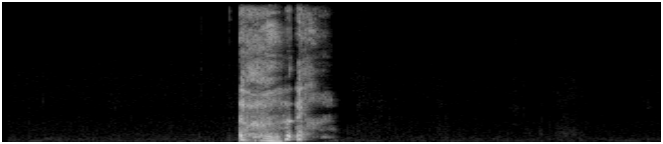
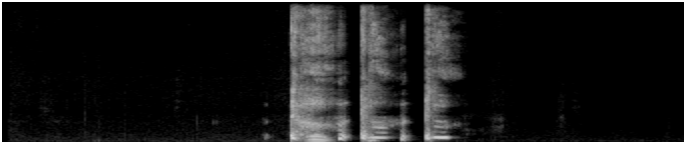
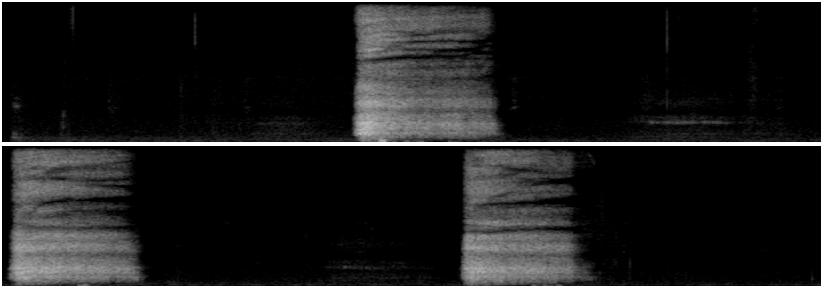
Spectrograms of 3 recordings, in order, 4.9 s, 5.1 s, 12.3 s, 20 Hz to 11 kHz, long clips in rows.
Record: {
  "cough_length": "4.9 s",
  "cough_amplitude": 29221,
  "cough_signal_mean_std_ratio": 0.24,
  "three_cough_length": "5.1 s",
  "three_cough_amplitude": 32569,
  "three_cough_signal_mean_std_ratio": 0.31,
  "exhalation_length": "12.3 s",
  "exhalation_amplitude": 27582,
  "exhalation_signal_mean_std_ratio": 0.31,
  "survey_phase": "beta (2021-08-13 to 2022-03-07)",
  "age": "18-44",
  "gender": "Female",
  "wearing_mask": "No",
  "symptom_cough_any": true,
  "smoker_status": "Never smoked",
  "respiratory_condition_asthma": false,
  "respiratory_condition_other": false,
  "recruitment_source": "REACT",
  "submission_delay": "13 days",
  "covid_test_result": "Negative",
  "covid_test_method": "RT-qPCR",
  "influenza_a_test_result": "Negative",
  "influenza_b_test_result": "Negative"
}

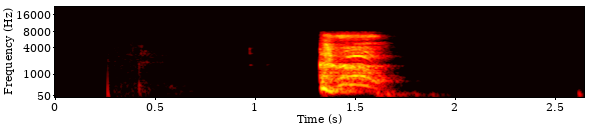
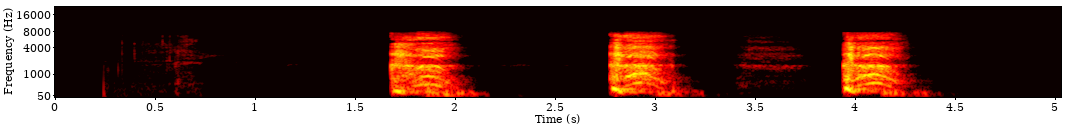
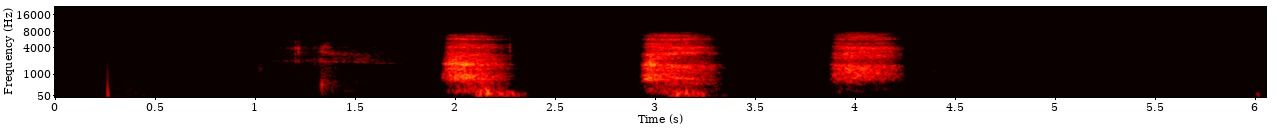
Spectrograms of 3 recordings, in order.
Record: {
  "cough_length": "2.6 s",
  "cough_amplitude": 27629,
  "cough_signal_mean_std_ratio": 0.27,
  "three_cough_length": "5.0 s",
  "three_cough_amplitude": 28270,
  "three_cough_signal_mean_std_ratio": 0.33,
  "exhalation_length": "6.1 s",
  "exhalation_amplitude": 5573,
  "exhalation_signal_mean_std_ratio": 0.32,
  "survey_phase": "alpha (2021-03-01 to 2021-08-12)",
  "age": "45-64",
  "gender": "Female",
  "wearing_mask": "No",
  "symptom_none": true,
  "smoker_status": "Never smoked",
  "respiratory_condition_asthma": false,
  "respiratory_condition_other": false,
  "recruitment_source": "REACT",
  "submission_delay": "3 days",
  "covid_test_result": "Negative",
  "covid_test_method": "RT-qPCR"
}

